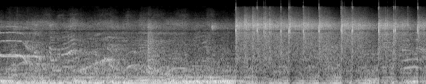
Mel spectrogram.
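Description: Loud music with a steady bass beat and the voices of a street crowd; a little past halfway in, a rapid, irregular crackle of sharp pops starts, from small fireworks going off.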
